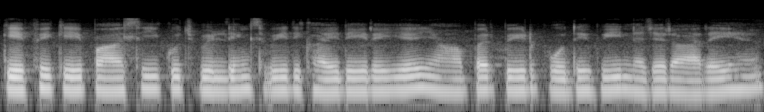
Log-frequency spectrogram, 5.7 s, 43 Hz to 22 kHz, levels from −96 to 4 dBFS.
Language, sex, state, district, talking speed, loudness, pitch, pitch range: Hindi, male, Rajasthan, Jaipur, 210 wpm, -18 LUFS, 145 Hz, 140-150 Hz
